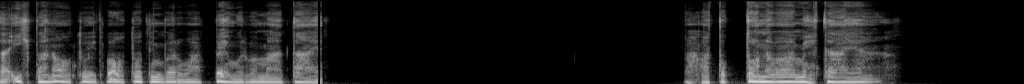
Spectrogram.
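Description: At 3.18 to 3.25 s the speech is interrupted by a short burst of damaged data in the compressed stream. Corrupted bytes leave the decoder misreading frames and losing sync until it finds a valid frame header, producing a brief glitch lasting about 70 ms.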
